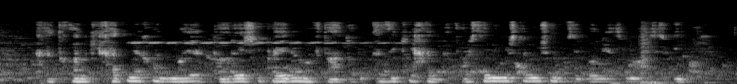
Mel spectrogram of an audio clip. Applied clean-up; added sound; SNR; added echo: classical method WPE with log-MMSE.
